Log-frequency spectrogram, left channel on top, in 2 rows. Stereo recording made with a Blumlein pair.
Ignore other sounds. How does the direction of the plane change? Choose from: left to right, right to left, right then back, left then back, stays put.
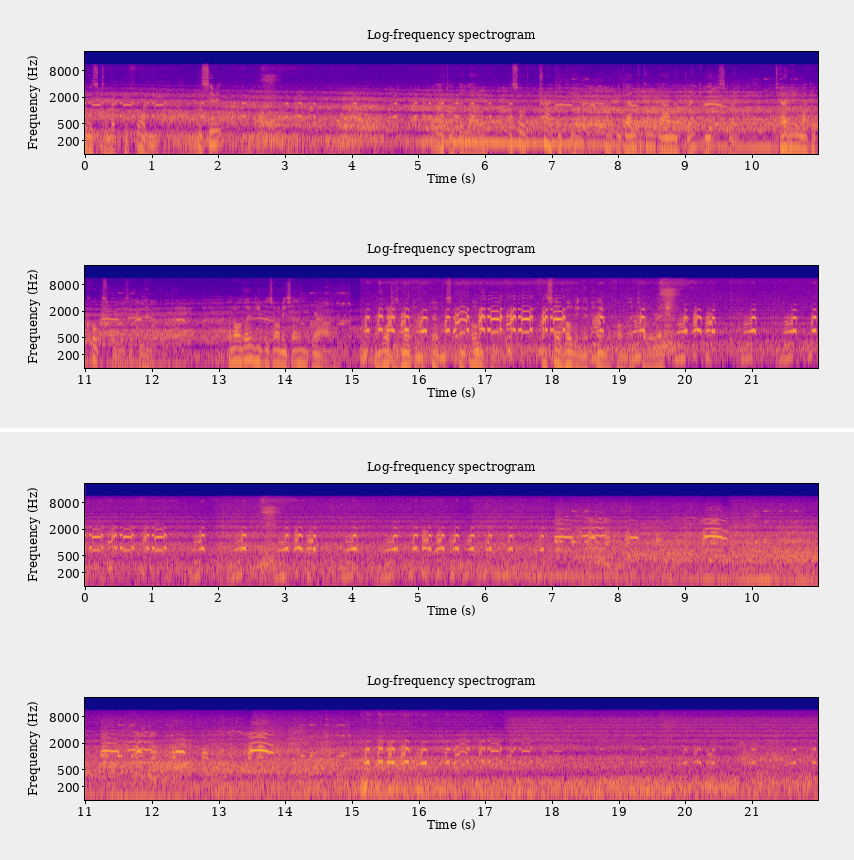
left to right.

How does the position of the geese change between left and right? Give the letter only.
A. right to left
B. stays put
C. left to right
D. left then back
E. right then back
A.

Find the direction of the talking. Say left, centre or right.
left.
